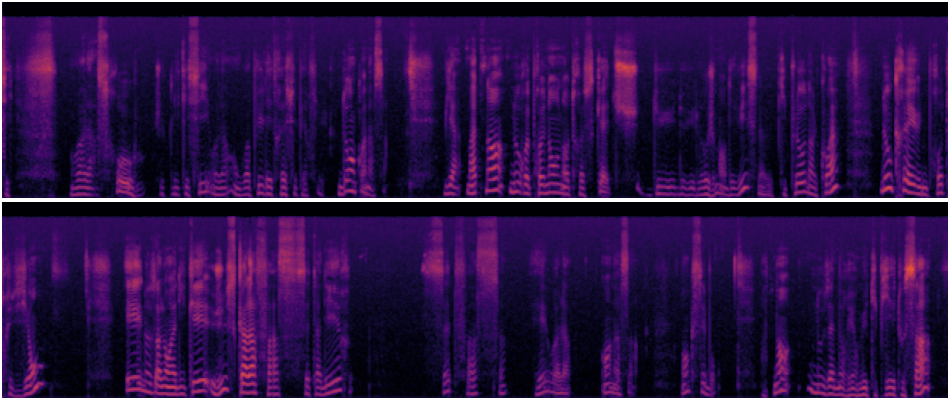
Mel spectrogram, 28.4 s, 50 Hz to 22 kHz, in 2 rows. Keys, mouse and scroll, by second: 0.2 click, 0.7 click, 1.5 click, 2.3 click, 5.2 right click, 6.5 click, 9.0 click, 10.4-11.5 drag, 14.1 click, 14.8 click, 14.8 middle click, 14.8 right click, 16.4 click, 17.7 click, 18.4-18.9 scroll up 1, 18.9-20.4 right drag, 21.3 click, 22.8 click, 23.5-24.3 scroll down 1, 24.3-25.4 drag.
